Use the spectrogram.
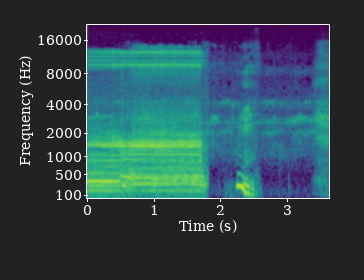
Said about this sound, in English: Weird doorbell.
